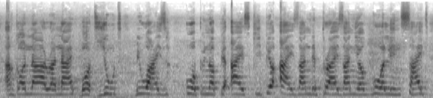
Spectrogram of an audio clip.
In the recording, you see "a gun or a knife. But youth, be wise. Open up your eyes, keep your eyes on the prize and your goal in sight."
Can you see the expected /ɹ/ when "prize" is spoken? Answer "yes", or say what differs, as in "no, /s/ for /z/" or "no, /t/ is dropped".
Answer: yes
